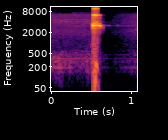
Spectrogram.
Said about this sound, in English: And uh, yeah, I'm just whistling. That's that's Obed. I'm just trying to keep my dog in check while we wander around.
